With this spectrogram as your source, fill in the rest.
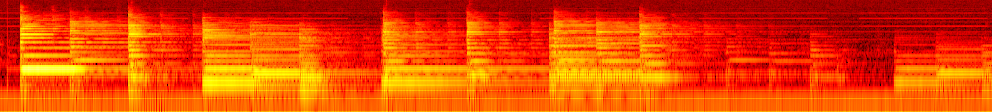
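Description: Piano notes and chords of a piece played at a moderate, even pace, each one ringing out clearly before the next, with no voices.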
